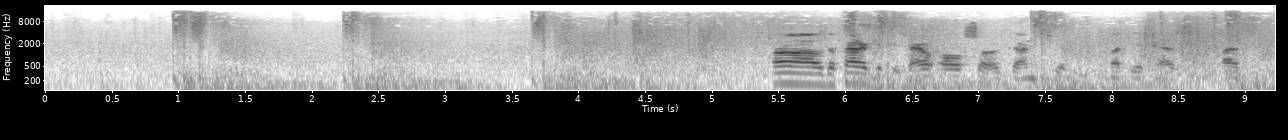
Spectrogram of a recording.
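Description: Naval guns fire with loud booming blasts.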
